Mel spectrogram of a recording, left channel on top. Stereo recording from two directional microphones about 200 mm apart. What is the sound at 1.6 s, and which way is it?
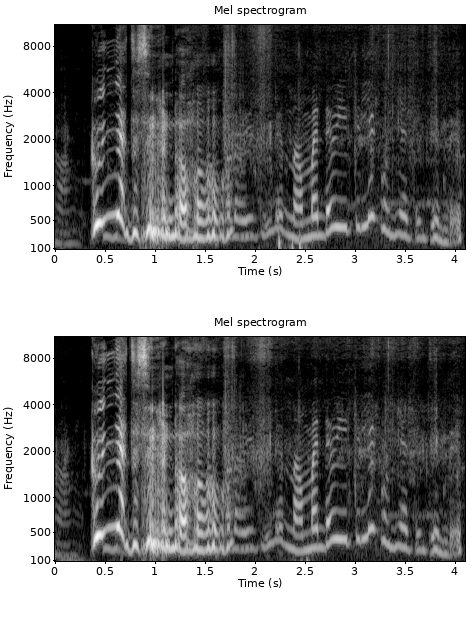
Speech, 30° left (ahead or behind).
